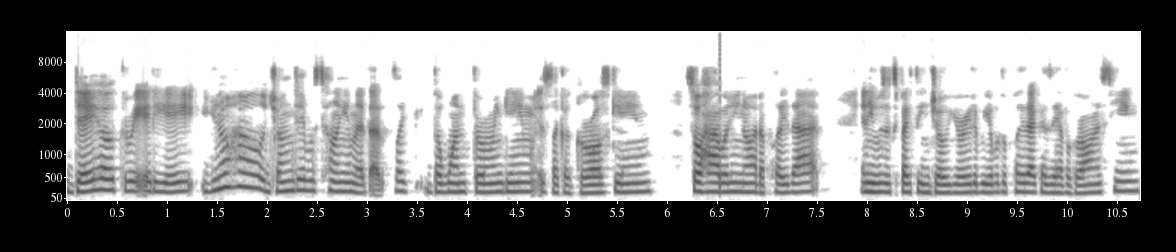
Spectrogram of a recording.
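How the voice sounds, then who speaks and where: Speaking very fast in an animated tone, a woman with an American accent holds a medium pitch. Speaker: YouTuber reviewing TV shows. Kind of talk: casual commentary video.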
